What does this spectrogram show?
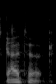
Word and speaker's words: Skiatook: you're from outside of Skiatook, it's Skiatook. Yep. So when I first started out there, I called it Skiatook, and eventually people are like, if you're going to be from here, you need to say it right.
